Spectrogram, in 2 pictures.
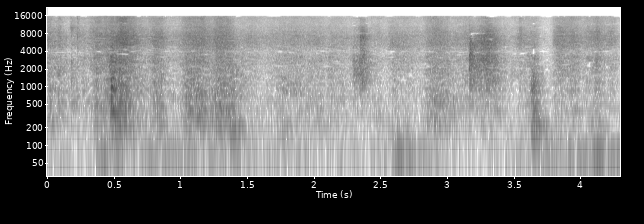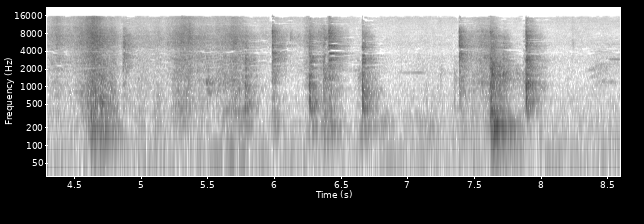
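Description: Handling noises from assembling a gaming chair: scattered knocks, clicks and rustling of plastic wrapping as the seat and armrest are worked by hand, with a quick run of clicks near the end.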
